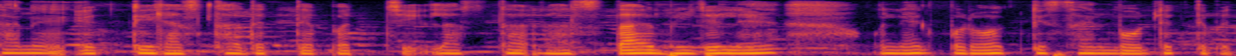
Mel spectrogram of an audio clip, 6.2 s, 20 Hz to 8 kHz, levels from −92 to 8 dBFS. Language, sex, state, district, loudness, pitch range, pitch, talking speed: Bengali, female, Assam, Hailakandi, -20 LUFS, 165-180 Hz, 170 Hz, 105 wpm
